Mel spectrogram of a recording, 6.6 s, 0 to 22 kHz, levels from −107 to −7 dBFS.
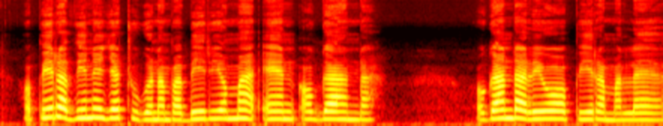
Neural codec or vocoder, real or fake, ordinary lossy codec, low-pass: none; real; none; none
